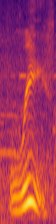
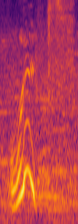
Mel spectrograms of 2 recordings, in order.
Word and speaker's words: wreath: Not to be confused with how people mispronounce wreath, W-R-E-A-T-H. Some people call wreaths, reefs. We have someone in our family who calls Christmas wreaths, reefs with an F.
